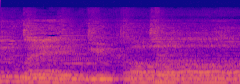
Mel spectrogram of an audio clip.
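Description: A man and a woman singing a slow worship song together into microphones, holding long notes, with acoustic guitar accompaniment.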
